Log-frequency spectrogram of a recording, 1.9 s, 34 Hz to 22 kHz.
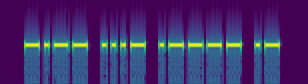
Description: Morse code, heard as a keyed tone, about 40 wpm, 700 Hz. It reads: YV1A
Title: DXCC-100 Call Signs - 4 Characters - Repeated 3x - 40wpm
